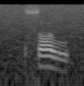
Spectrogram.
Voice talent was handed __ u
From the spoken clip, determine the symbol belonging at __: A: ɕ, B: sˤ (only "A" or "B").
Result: B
